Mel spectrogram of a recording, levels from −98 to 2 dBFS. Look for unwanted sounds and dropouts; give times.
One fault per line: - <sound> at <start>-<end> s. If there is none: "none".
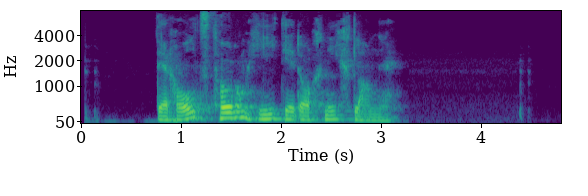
none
